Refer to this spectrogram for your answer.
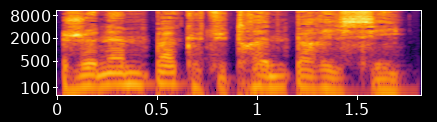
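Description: A calm, resolute mother, as a man reading aloud plays her. The voice sits above his natural low register and keeps a slightly husky, dry close sound. She speaks evenly and firmly. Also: normal speed, no echo. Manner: calm, firm. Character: determined mother, calm and firm.

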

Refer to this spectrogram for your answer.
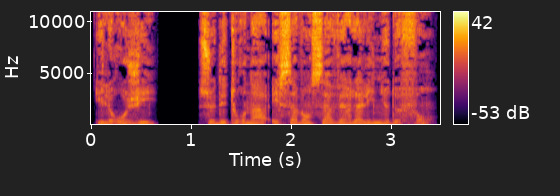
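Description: Brief: male audiobook narrator, calm and measured, very deep register, dry close-miked sound. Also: breathy edge, no echo. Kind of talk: scripted first-person narration.

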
